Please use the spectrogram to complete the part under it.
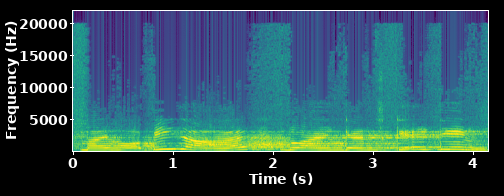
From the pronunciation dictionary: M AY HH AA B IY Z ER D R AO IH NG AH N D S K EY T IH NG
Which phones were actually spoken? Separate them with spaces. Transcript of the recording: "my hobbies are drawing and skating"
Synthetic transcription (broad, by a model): M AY HH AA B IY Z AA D W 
